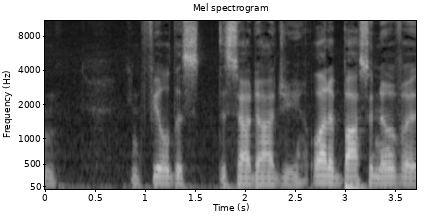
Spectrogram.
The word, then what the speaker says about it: saudade: You know this uh, this word saudade? Am I saying it right? Yeah. Mm-hmm.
